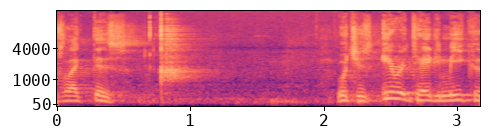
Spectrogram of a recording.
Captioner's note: click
